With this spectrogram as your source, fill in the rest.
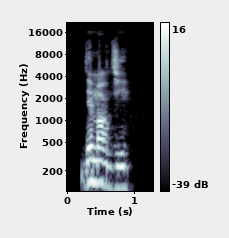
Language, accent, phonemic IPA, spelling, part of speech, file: French, Canada, /de.mɔʁ.dje/, démordiez, verb, LL-Q150 (fra)-démordiez.wav
- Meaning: inflection of démordre: 1. second-person plural imperfect indicative 2. second-person plural present subjunctive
